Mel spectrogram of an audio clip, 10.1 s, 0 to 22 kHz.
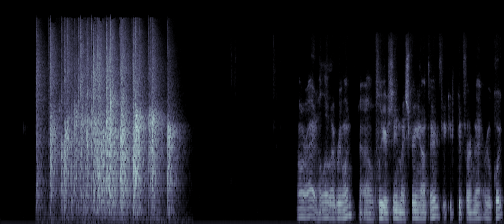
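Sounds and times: hands clapping: 0.7s - 3.7s.

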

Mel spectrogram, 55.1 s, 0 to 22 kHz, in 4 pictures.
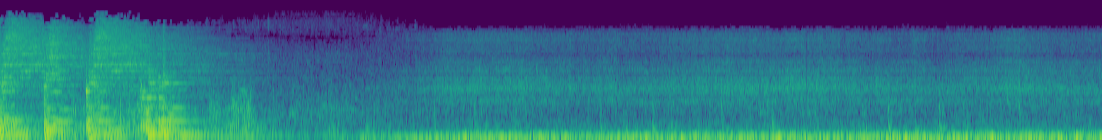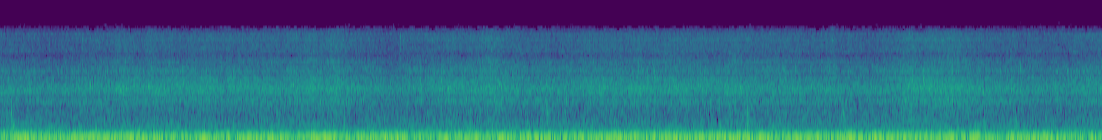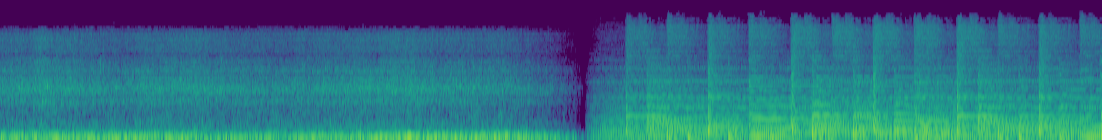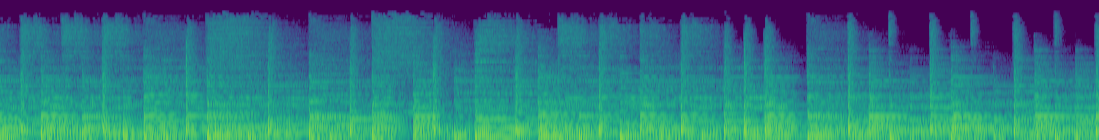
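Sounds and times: heavy low rumble: 0.0s - 25.1s, 34.0s - 55.0s
boat rushing over water: 0.0s - 55.0s
wind buffeting microphone: 0.8s - 34.7s.

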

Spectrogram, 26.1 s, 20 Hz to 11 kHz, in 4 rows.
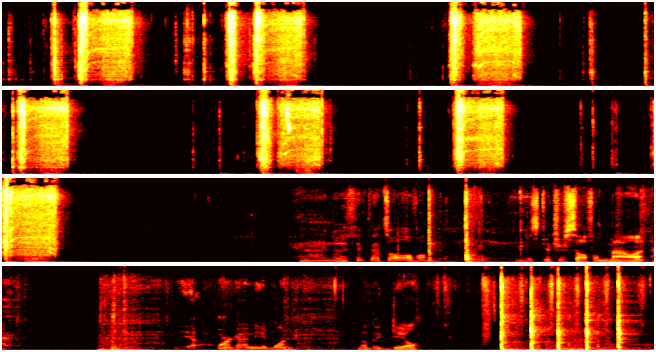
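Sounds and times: cordless driver spinning out bolts: 0.4s - 3.1s, 4.4s - 5.2s, 6.5s - 7.3s, 9.0s - 9.8s, 11.0s - 11.6s, 13.0s - 13.7s.

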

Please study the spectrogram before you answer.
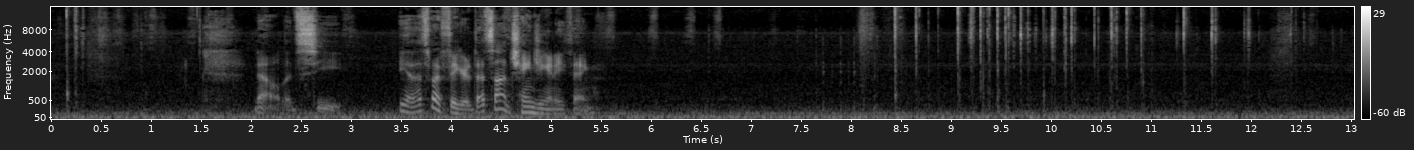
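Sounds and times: keyboard typing clicks: 8.4s - 12.1s.

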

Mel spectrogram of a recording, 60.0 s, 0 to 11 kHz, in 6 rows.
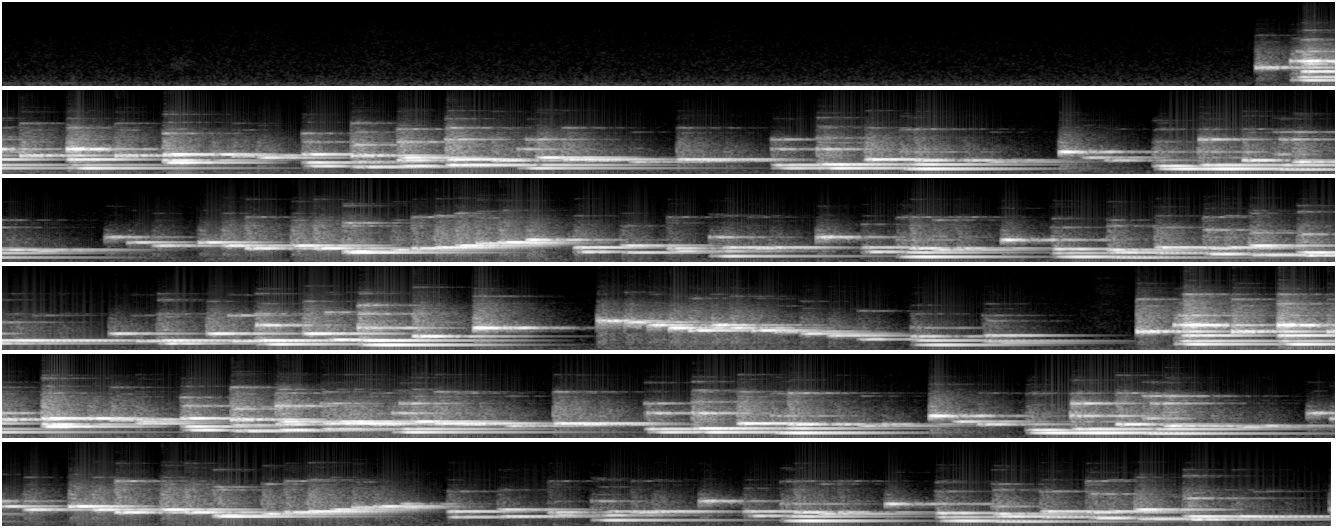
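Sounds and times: marimba played with mallets: 9.4s - 59.9s.

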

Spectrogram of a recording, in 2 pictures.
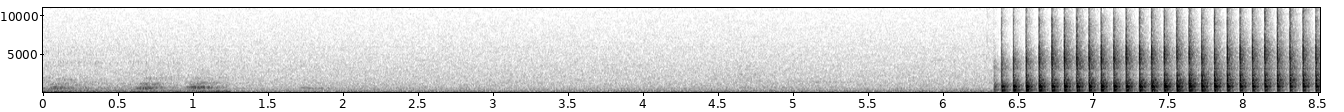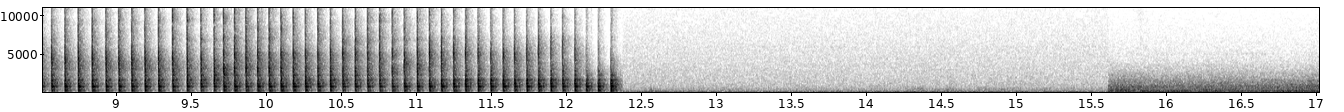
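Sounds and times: small hammer tapping on metal: 6.4s - 12.4s.

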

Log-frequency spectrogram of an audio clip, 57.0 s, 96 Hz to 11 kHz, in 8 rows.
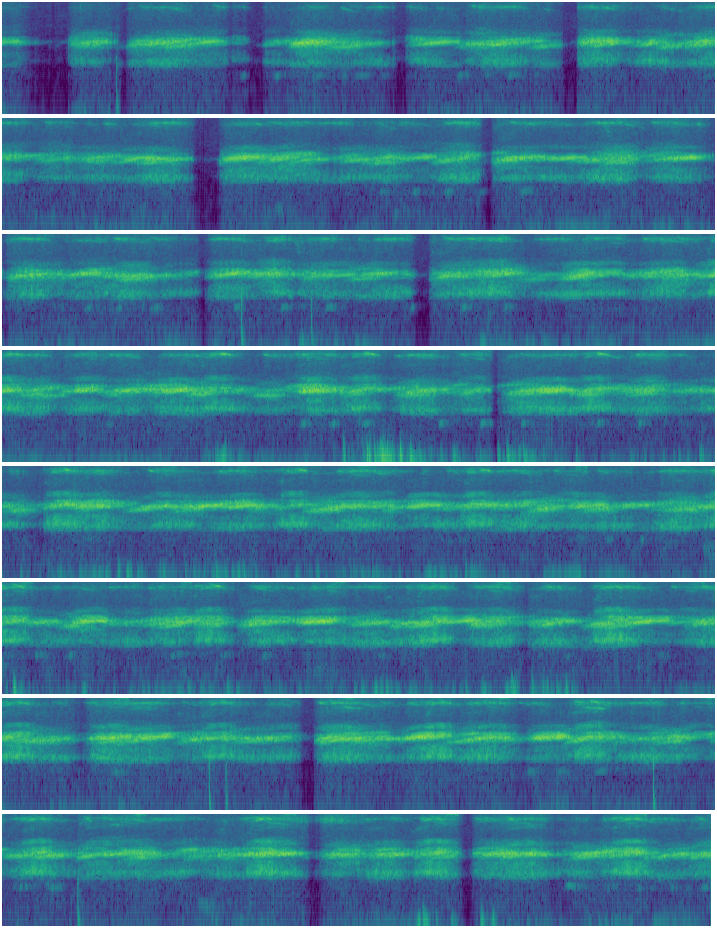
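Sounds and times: frogs croaking: 0.0s - 57.0s.

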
